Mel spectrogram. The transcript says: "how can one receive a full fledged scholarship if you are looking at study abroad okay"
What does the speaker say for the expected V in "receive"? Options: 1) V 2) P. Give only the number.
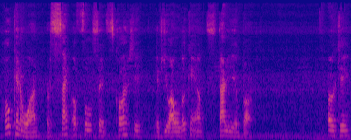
2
